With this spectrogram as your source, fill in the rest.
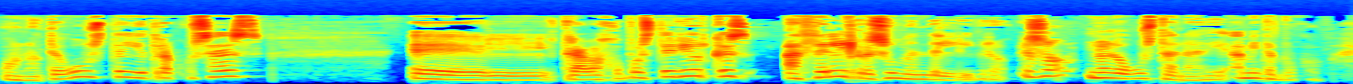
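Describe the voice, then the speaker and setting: A somewhat breathy woman talks at a fairly quick pace, her pitch swinging very widely. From Basque Country, Spain (Vitoria-Gasteiz). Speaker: poet and writer. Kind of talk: interview. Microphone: muffled by face mask.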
